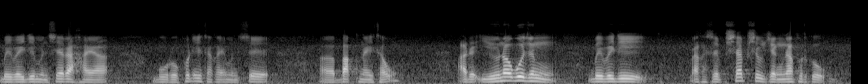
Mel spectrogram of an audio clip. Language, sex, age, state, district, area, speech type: Bodo, male, 45-60, Assam, Kokrajhar, rural, spontaneous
